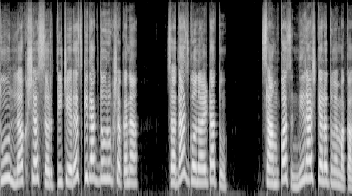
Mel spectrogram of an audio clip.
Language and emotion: Goan Konkani, angry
